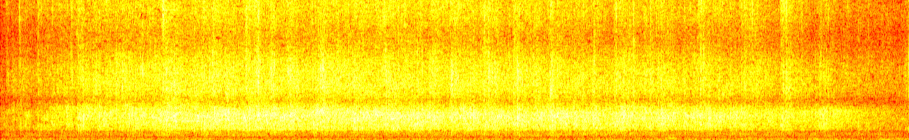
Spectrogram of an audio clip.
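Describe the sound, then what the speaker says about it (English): An orientation audience for new undergraduate students breaks into sustained applause that swells, holds steady for several seconds, then begins to taper. "Can we get another round of applause for Dr."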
